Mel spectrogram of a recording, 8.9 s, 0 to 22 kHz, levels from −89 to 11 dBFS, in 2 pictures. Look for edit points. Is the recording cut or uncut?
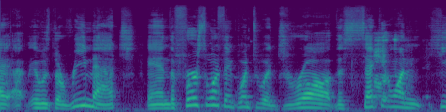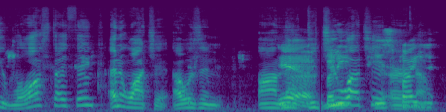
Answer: cut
